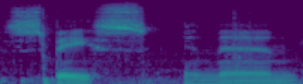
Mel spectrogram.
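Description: A tutorial host with a bass voice walks through code in a casual screencast, thinking aloud as he types. His delivery is completely flat, extremely slow, and sharp in tone, with keyboard typing, mouse clicks, and faint noise in the background.

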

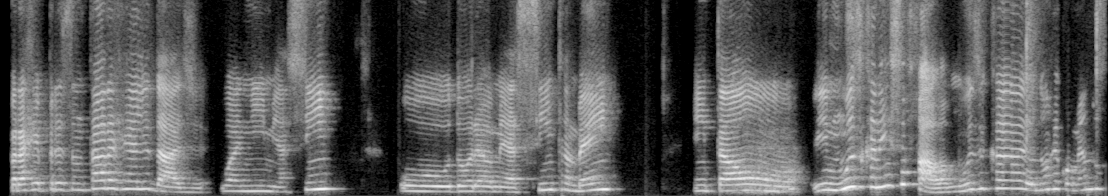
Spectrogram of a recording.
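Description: A woman's voice: a little high, fairly bright tone. Chatty Brazilian woman teaching Japanese. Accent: Brazilian Portuguese. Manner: chatty, explains with many examples and check-ins. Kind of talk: casual live-stream lesson.

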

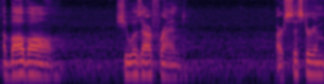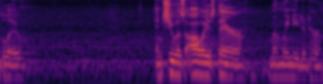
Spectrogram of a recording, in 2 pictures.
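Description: A middle-aged American man speaks at a funeral in a medium-pitched voice. His delivery is solemn and formal, broken into short, measured phrases. He is on a lectern microphone on a stage, with some noise behind him. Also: flat delivery. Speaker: police chief giving a eulogy. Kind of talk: formal prepared funeral speech.

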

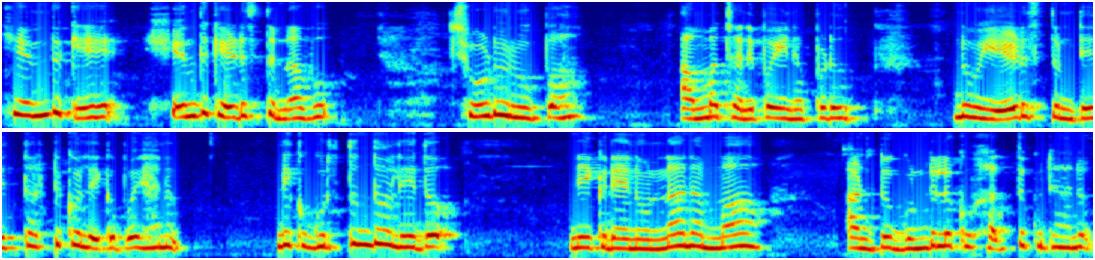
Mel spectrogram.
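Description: A woman's voice: high-pitched, normal speed, long pauses, dark tone, pitched above the performer's own voice, lightly acted. A woman voicing a pregnant older sister in a wheelchair, protective and weeping as she pleads in a storybook reading.

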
